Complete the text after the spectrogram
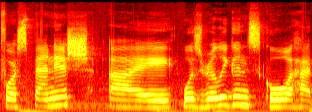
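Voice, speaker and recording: Through noticeable background noise, a woman with a Vietnamese accent speaks at a fairly slow pace, her fairly high voice held to fairly even intonation. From France, Vietnamese family. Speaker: vlogger, expectant parent. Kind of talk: casual personal storytelling.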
